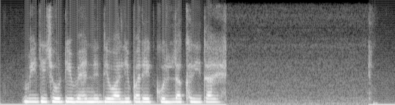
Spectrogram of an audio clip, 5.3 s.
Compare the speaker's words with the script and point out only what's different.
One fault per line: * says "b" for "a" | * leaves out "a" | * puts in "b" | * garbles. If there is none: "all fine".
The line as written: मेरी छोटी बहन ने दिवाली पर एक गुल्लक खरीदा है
all fine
